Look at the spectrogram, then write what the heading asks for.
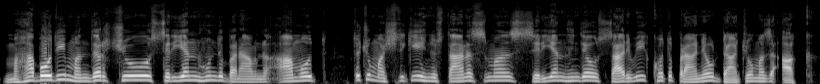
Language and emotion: Kashmiri, neutral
